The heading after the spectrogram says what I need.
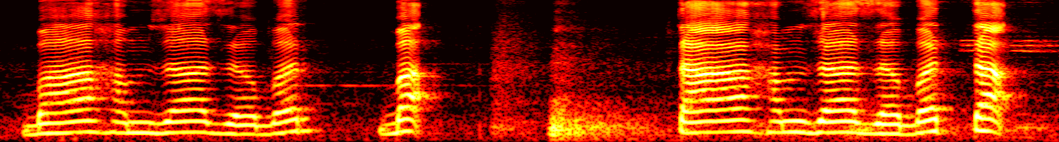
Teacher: اس طرح حمزہ ساکنہ کو جھٹکے کے ساتھ پڑھیں گے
